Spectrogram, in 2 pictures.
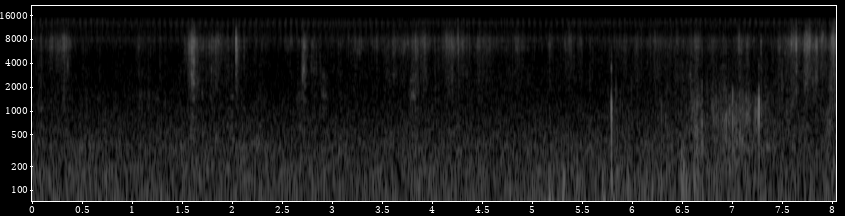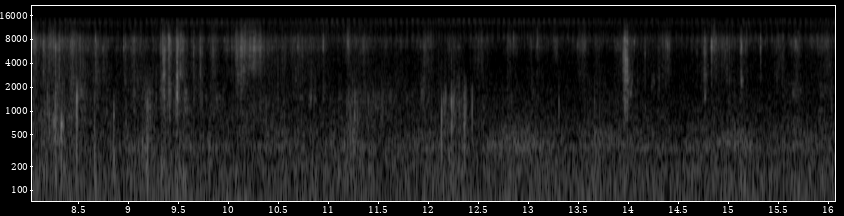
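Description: Near silence broken by faint, scattered rustles and clicks, most of them between about 7 and 10 seconds in: a puppy moving through dry brush and stalks while searching.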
